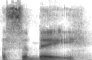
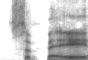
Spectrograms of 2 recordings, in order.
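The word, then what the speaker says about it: Sabé: So, her name is Sabay. Sabay.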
